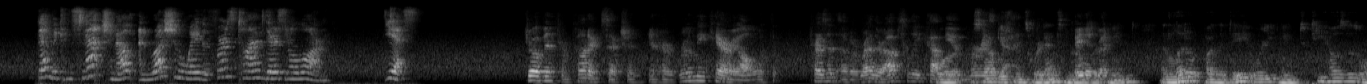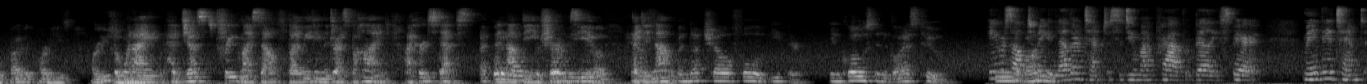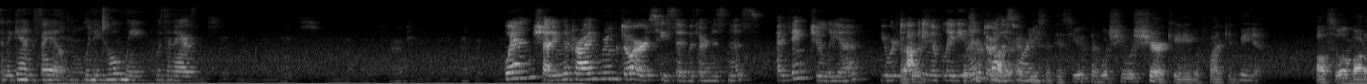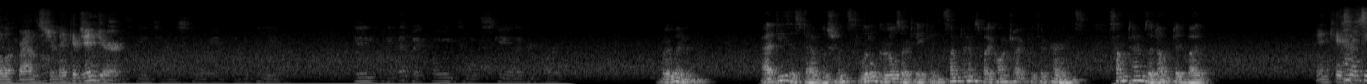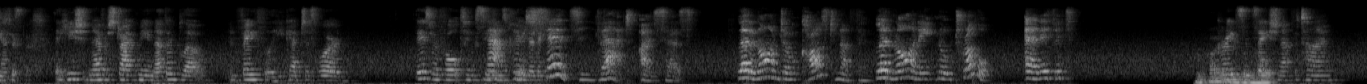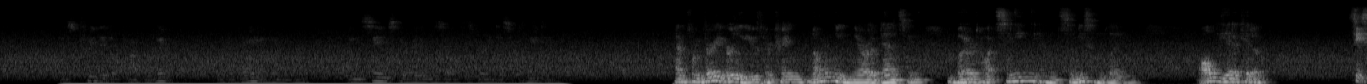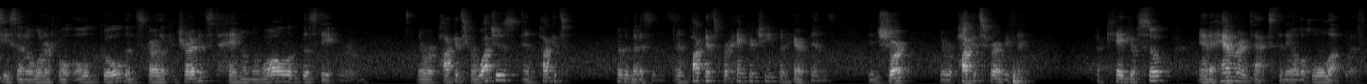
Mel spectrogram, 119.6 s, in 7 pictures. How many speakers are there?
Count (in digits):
8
